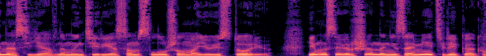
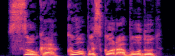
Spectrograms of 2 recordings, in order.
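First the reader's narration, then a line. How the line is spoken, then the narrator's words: Shout. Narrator (Russian): крикнул один из парней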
